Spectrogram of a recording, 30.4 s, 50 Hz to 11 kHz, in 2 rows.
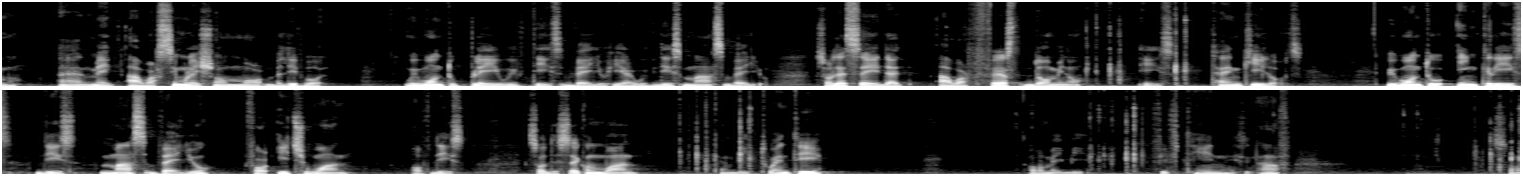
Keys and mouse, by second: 1.2 drag, 2.0 click, 9.5-12.5 drag, 20.8-23.0 drag, 25.3-26.9 drag, 29.1-30.3 drag.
